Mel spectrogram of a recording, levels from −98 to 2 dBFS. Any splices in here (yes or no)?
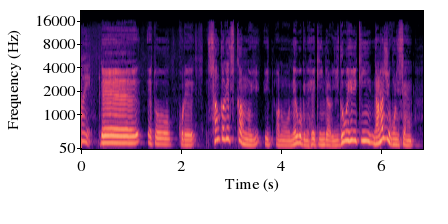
no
